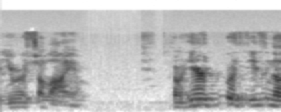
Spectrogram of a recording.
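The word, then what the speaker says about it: ירושלים: where it says Yerushalayim, but the second yud is missing. So it would actually, if you just read it just by the letters, it would be Yerushalayim. But we know that we pronounce it as if the yud is there, Yerushalayim.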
